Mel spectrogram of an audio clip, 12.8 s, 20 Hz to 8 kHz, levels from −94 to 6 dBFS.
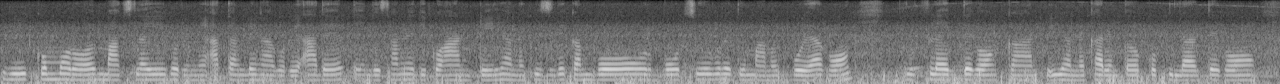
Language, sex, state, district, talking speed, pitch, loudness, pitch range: Chakma, female, Tripura, Unakoti, 165 wpm, 180 Hz, -19 LUFS, 175-190 Hz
